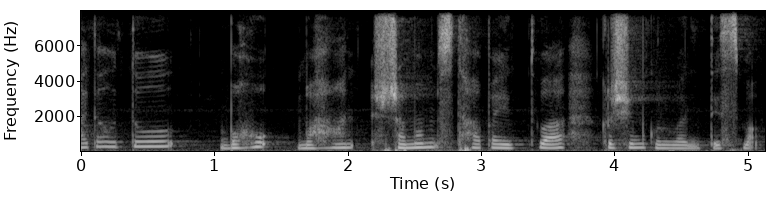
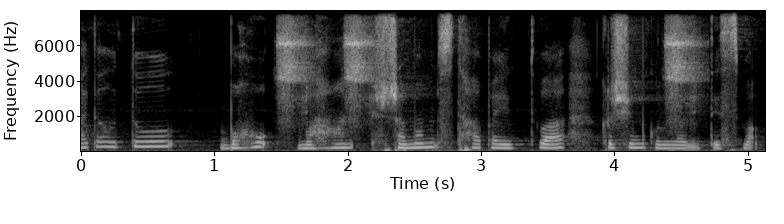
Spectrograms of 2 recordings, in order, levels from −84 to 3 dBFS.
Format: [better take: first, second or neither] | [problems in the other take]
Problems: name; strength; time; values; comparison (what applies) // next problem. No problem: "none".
first | background sound (Tambourine); 3 dB above the speech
